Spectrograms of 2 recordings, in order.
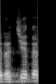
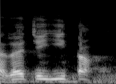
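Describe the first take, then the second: First: Said in the usual way. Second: रचयिता very slowly as "ra-cha-yi-ta"; slow, drawn-out रचयिता for dictation; syllable by syllable. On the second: Shown as a demonstration. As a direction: spell out each sound of रचयिता. Teacher breaks word into syllables.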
